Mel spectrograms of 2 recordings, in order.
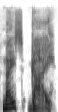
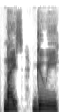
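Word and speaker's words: NiceGUI: I featured it as a library during my project section there, and I pronounced it nice GUI, kind of emphasizing the GUI of the graphical user interface of it. But supposedly, they would like it pronounced as guy.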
